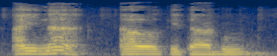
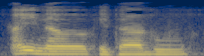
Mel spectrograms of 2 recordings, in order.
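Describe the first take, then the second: First: The article is said apart from the word before. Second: The article is joined to the word before. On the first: "Kalau dibaca terpisah itu juga boleh" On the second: "baiknya itu bersambung"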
